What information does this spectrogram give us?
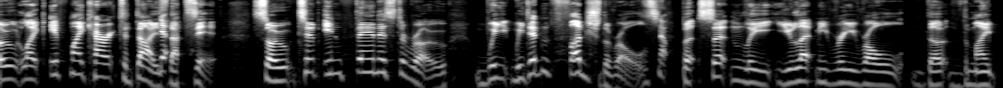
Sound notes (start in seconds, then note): none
